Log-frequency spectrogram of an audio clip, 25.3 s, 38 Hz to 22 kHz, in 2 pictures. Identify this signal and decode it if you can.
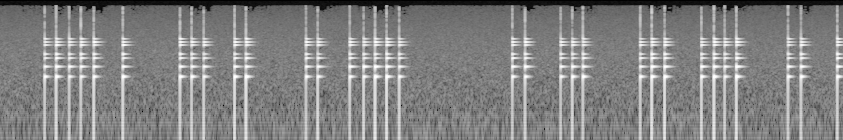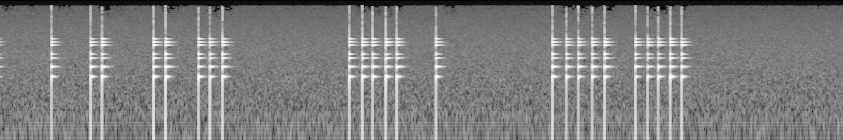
Tap code, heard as taps on a metal pipe, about 6 knocks a second. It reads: VMJ HOFBH V Z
